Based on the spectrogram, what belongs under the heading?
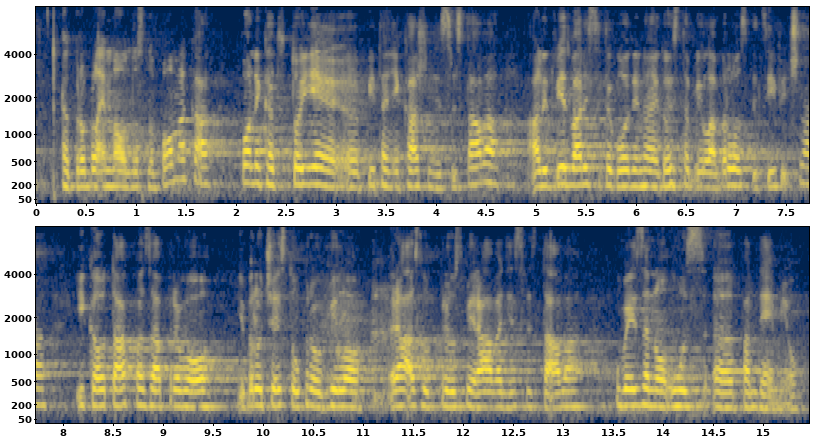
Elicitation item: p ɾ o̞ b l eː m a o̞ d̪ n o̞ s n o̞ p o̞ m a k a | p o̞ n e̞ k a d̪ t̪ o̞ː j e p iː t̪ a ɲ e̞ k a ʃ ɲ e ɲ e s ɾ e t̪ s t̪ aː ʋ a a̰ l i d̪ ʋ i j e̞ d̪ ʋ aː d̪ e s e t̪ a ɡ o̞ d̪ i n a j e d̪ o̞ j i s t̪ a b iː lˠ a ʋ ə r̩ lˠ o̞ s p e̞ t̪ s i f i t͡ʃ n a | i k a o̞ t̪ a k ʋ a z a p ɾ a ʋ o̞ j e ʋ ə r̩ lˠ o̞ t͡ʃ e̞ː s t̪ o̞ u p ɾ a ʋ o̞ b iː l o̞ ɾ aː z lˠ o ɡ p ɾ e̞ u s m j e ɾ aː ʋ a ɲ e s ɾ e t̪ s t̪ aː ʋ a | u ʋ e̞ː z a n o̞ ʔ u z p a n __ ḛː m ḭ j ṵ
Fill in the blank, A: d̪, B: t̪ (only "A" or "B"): A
